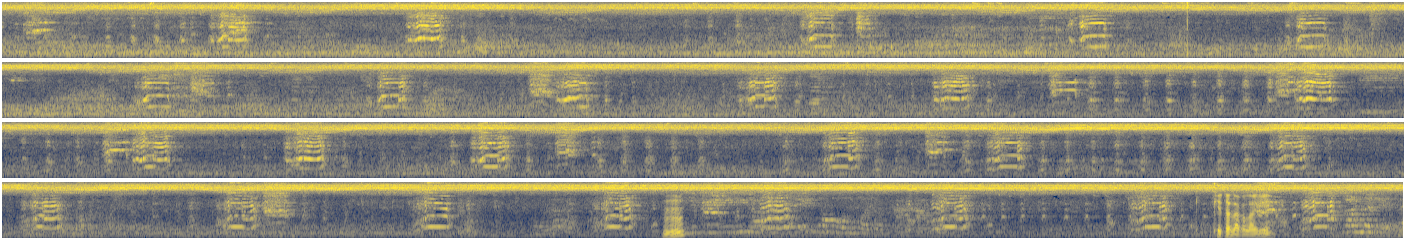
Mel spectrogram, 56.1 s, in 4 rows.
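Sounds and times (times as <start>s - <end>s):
high-pitched hiss: 39.6s - 55.9s.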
